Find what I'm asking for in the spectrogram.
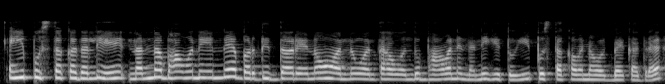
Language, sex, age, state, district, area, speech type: Kannada, female, 18-30, Karnataka, Chikkamagaluru, rural, spontaneous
